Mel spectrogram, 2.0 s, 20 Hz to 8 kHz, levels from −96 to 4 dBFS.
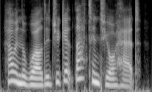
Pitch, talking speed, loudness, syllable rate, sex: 215 Hz, 325 wpm, -17 LUFS, 7.1 syllables/s, female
